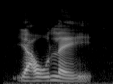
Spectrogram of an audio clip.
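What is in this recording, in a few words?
"yáuh leih", beneficial, advantageous, Cantonese; 有利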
